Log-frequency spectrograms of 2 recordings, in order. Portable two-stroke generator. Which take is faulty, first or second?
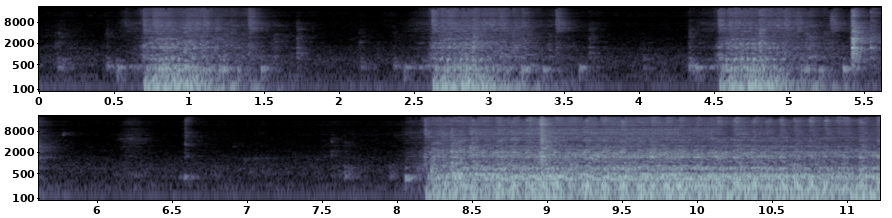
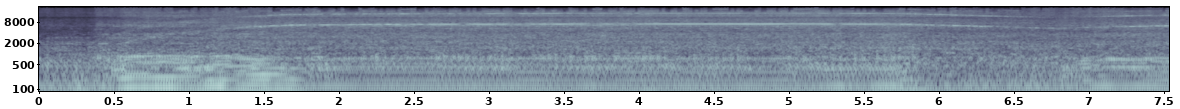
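second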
